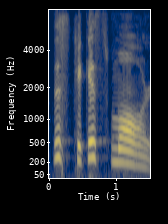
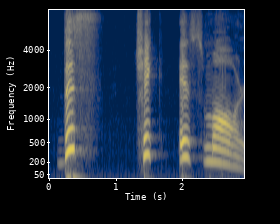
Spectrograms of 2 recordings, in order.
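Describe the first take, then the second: First: Said in the usual way. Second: Put-on slow, deliberate reading for children; slow read-aloud. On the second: Shown as a demonstration. Teacher reading a sentence slowly to children. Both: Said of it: "Let's read".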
